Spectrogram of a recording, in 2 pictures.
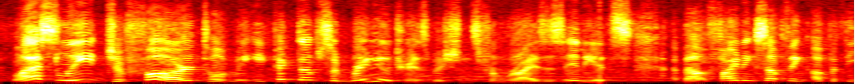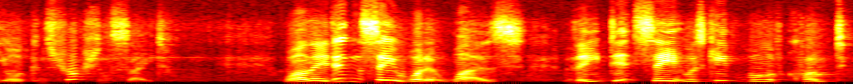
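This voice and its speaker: Man playing a sardonic survivor with a bright, lively voice. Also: a little high, a little hiss or hum, rough recording. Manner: wry, exasperated, sweary. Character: sardonic, weary male survivor runner in a zombie apocalypse. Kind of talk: in-character audio diary narration, fan-made game audio logs.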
